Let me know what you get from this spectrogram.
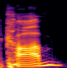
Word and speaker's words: Kotb: I always thought Hoda's last name was just Cobb. Is that wrong? – Hoda Cobb. – Mm. – Is that it? – I don't know. I just thought, well, how do you spell it? – K-O-T-B. Hoda Kotb. – I think it is Kotb.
